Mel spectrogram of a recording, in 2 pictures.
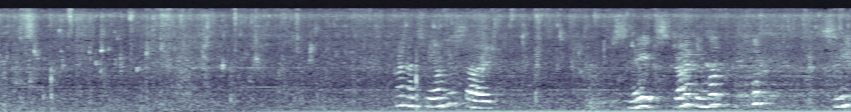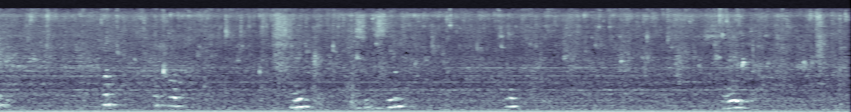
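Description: Indistinct voices talking on and off in the background of a small room, over a steady low electrical hum and faint trickling of aquarium water.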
